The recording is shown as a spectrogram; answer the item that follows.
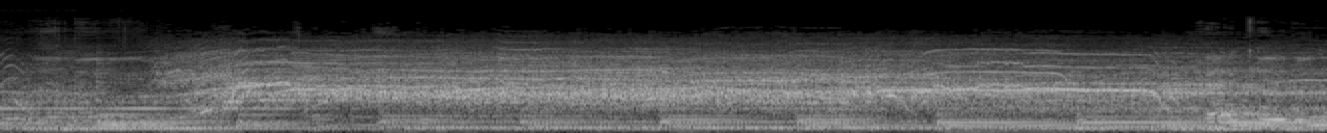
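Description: Pop backing music with changing chords, with a crowd of fans screaming and whooping over it from about a second in, fading near the end.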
